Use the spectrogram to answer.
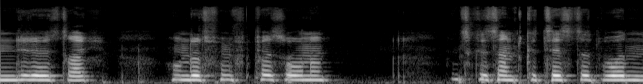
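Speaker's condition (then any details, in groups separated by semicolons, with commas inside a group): Spasticity from birth; multiple sclerosis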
